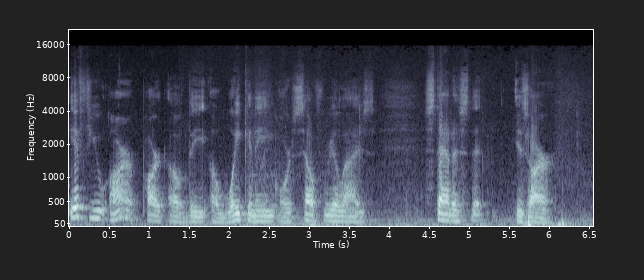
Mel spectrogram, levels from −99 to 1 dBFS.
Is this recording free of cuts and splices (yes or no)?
no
